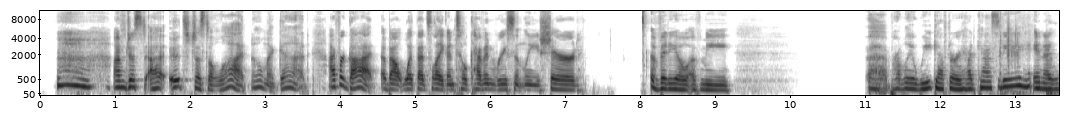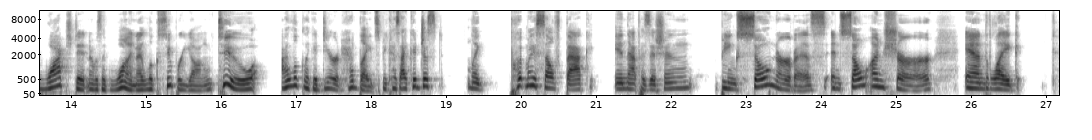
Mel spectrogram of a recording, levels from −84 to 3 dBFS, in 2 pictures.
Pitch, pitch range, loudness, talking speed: 185 Hz, 165-235 Hz, -19 LUFS, 160 wpm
